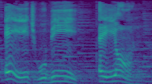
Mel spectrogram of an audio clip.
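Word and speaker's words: aion: You see, aeon, this age.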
